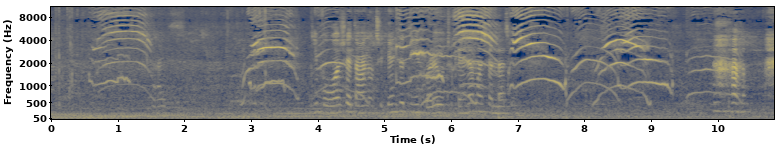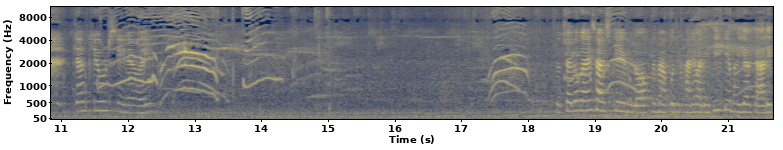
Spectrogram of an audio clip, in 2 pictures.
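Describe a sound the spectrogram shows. Kittens mew loudly and repeatedly from close by.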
